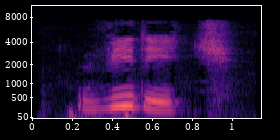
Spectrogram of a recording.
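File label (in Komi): "вирич", Komi, female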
